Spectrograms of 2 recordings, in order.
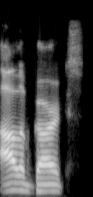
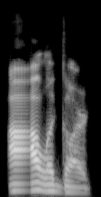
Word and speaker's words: oligarch: It's oligarch. No, it's not it's not it's not olive. It's not olive. It's oligarch. Oligarchs. Oligarch. You keep throwing a V in there.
